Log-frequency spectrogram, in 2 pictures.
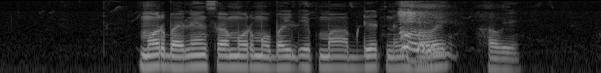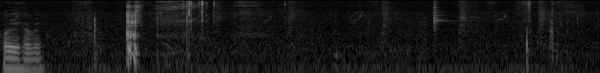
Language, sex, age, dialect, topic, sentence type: Chhattisgarhi, female, 56-60, Central, banking, statement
